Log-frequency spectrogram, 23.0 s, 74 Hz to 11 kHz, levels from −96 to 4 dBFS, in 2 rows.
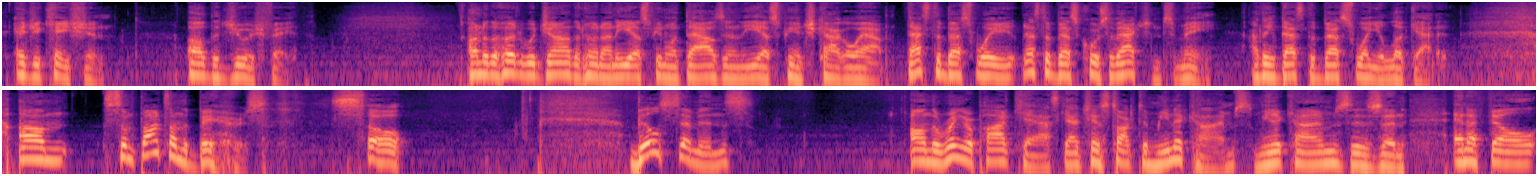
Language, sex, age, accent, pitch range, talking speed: English, male, 30-49, American, 130-150 Hz, 175 wpm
